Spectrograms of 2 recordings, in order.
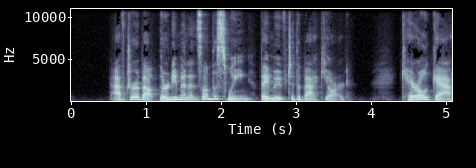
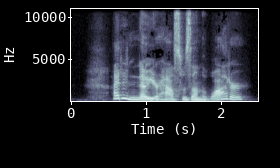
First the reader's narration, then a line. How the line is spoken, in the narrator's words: she laughed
